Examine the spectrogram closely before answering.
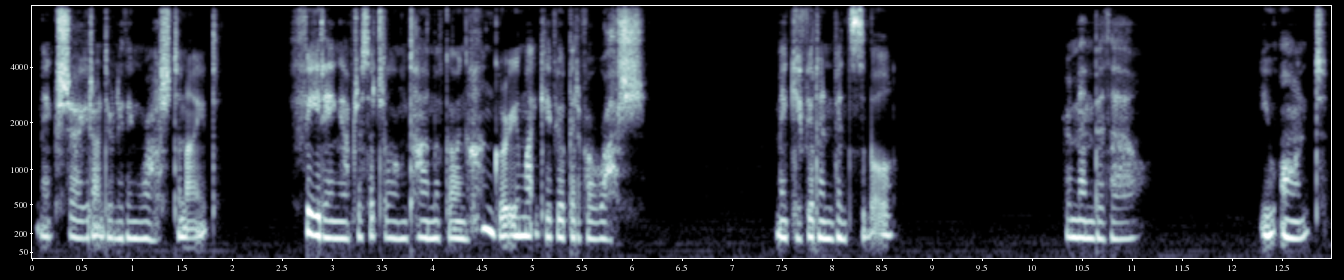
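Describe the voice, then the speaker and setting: Woman acting as a breathy, composed vampire hunter. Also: sits low, little pitch movement, no room sound, heavily acted. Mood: weary, dry. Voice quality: breathy, mostly whispered. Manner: slow, soothing instructions, firm and controlled. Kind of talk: ASMR role-play acting. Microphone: close ASMR microphone.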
